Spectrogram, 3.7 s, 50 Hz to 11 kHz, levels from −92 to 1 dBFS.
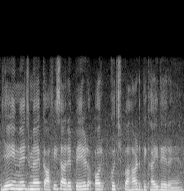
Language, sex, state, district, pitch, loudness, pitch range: Hindi, male, Arunachal Pradesh, Lower Dibang Valley, 175 Hz, -13 LUFS, 160-190 Hz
